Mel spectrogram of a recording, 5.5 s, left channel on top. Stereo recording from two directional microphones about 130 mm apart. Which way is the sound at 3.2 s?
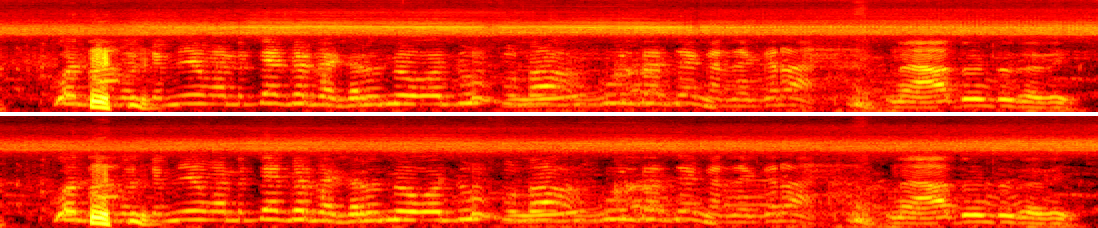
45° right (ahead or behind).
